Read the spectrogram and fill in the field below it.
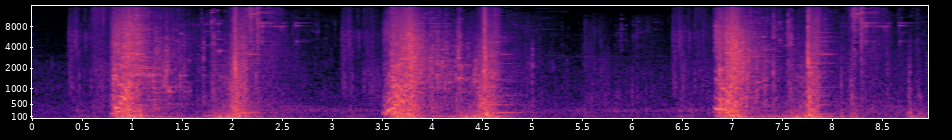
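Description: An axe swings and strikes with heavy thuds.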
